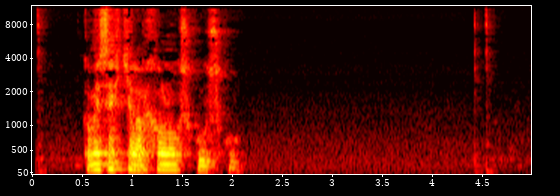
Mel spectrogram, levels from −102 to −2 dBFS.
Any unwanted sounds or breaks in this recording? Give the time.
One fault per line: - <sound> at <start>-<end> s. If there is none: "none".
none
